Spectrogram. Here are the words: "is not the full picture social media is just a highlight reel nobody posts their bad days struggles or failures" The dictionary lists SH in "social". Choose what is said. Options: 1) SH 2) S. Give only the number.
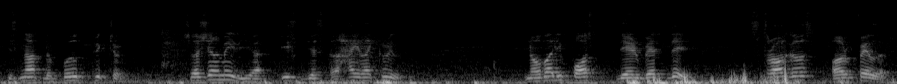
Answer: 1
